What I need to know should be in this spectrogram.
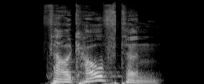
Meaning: inflection of verkaufen: 1. first/third-person plural preterite 2. first/third-person plural subjunctive II
- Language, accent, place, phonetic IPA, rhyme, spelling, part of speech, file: German, Germany, Berlin, [fɛɐ̯ˈkaʊ̯ftn̩], -aʊ̯ftn̩, verkauften, adjective / verb, De-verkauften.ogg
